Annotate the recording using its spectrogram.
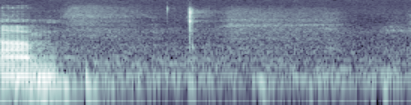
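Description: A man's drawn-out "um" trailing off, then a pause of faint room tone broken by a single short click about a second in.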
